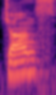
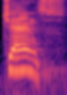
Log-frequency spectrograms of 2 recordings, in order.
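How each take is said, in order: First: It is said with a British accent. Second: It is said with an American accent. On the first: "British English" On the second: "American"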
